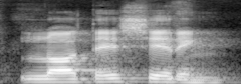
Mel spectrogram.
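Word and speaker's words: Lotay Tshering: यहाँ पे T silent है तो इनका नाम है लोते शेरिंग।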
